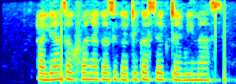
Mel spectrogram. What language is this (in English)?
Swahili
